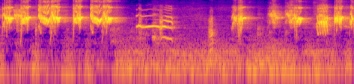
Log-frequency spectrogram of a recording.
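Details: Isian-style Javan myna singing, meant for tutoring and prompting other birds: loud harsh squawky bursts, a short descending whistled phrase in the middle, then more grating chatter.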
